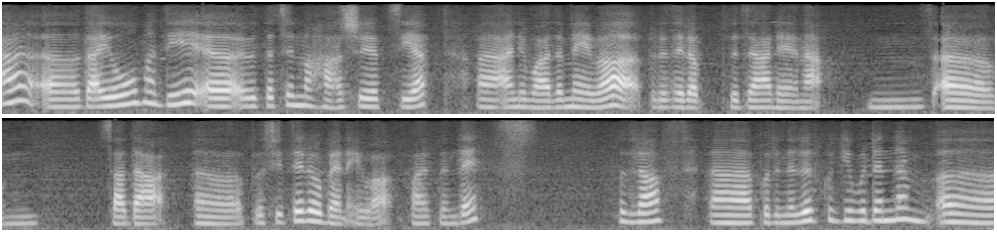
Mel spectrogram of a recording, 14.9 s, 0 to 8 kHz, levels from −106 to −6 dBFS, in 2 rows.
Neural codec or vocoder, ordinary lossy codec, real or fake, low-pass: codec, 16 kHz, 0.2 kbps, FocalCodec; AAC, 32 kbps; fake; 7.2 kHz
